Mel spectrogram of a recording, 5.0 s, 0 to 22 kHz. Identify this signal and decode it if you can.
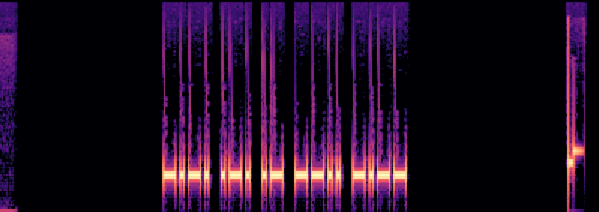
Morse code, heard as a keyed tone, about 36 wpm, 700 Hz. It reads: CRAZY
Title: Five Letter Words - 35wpm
